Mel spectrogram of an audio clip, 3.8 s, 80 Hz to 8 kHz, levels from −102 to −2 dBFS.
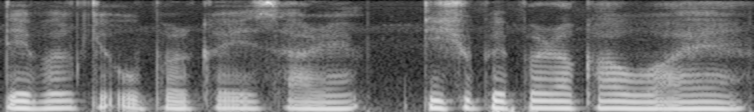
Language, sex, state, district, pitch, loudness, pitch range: Hindi, female, Arunachal Pradesh, Papum Pare, 185 Hz, -19 LUFS, 175-190 Hz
